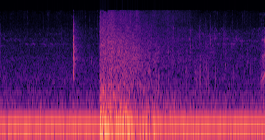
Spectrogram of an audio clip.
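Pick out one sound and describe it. An explosion bursts with a loud blast.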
